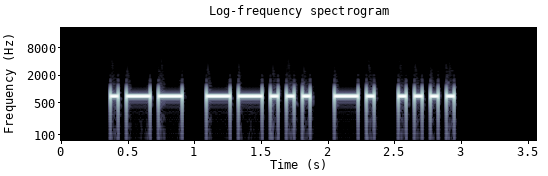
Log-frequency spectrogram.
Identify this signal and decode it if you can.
Morse code, heard as a keyed tone, about 21 wpm, 700 Hz. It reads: W7NH
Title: USA Call Signs - 4 Characters - Repeated 3x - 20wpm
